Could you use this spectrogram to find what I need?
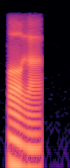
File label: "hola", spanish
